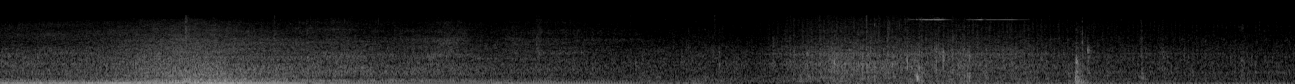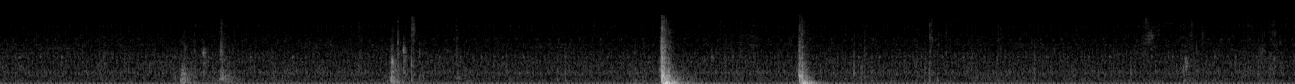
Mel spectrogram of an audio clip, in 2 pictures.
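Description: A motor vehicle passing, growing louder and then fading, followed by a second fainter pass. Then a few scattered sharp knocks or thuds, the two loudest close together near the end.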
